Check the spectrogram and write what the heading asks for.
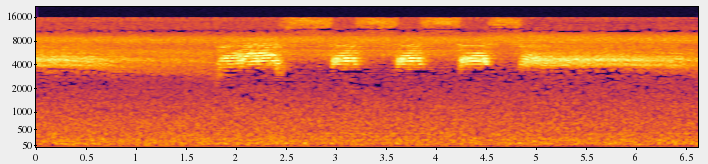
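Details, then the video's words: High, unbroken cicada buzz at night, interrupted midway by four pulsed louder throbs in quick succession before settling back into a smooth drone. "Cicada sound"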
